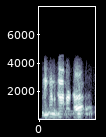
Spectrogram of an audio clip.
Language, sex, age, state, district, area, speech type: Kannada, male, 30-45, Karnataka, Bellary, rural, conversation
